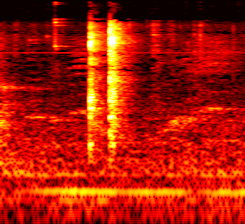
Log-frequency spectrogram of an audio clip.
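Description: Metal ladle stirring thick milk in a steel pan, with two sharp knocks of the ladle against the pan close together about a second in, over a steady low hum.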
